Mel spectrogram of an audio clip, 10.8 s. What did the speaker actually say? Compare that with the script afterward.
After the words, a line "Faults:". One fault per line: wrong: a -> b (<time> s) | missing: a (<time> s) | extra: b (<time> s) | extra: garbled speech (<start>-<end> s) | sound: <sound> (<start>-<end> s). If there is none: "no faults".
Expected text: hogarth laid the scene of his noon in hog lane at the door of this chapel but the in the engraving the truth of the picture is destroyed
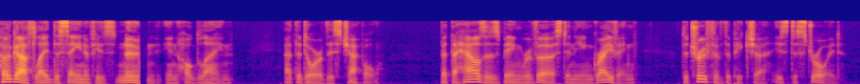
hogarth laid the scene of his noon in hog lane at the door of this chapel but the houses being reversed in the engraving the truth of the picture is destroyed
Faults:
sound: dropout (1.8-1.9 s)
extra: houses being reversed (5.8 s)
